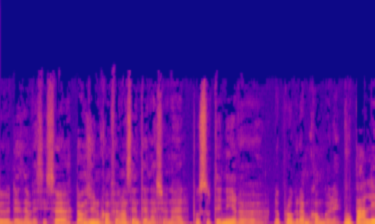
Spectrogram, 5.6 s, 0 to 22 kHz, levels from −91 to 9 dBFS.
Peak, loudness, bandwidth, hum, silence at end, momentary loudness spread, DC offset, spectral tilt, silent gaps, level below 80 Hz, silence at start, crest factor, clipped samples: -4 dBFS; -25 LUFS; 15 kHz; none; 0 s; 8 LU; under 0.1%; -5.5 dB/octave; none; -38 dBFS; 0 s; 20 dB; under 0.1%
